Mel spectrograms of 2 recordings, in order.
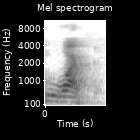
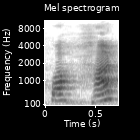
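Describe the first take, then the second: First: No h sound is pronounced after the w. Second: An h sound is pronounced after the w. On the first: The speaker calls it right. "हा का उच्चारण नहीं करना है" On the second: The speaker calls it wrong. "वह हाट नहीं"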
